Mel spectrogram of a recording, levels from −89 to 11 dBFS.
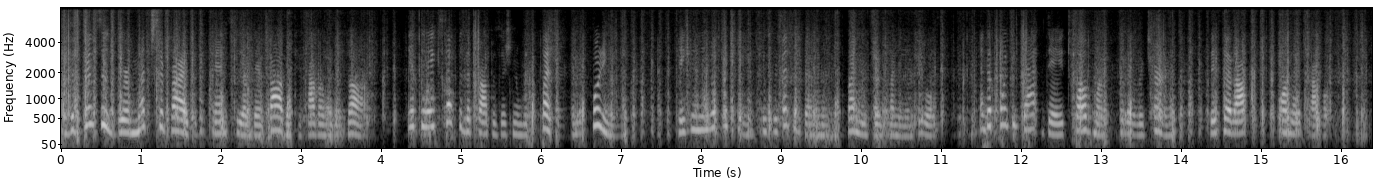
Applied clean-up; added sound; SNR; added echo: neural mask model RNNoise.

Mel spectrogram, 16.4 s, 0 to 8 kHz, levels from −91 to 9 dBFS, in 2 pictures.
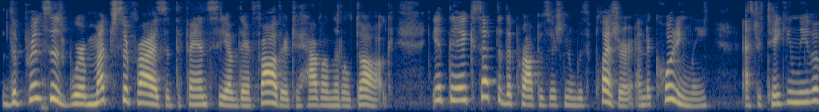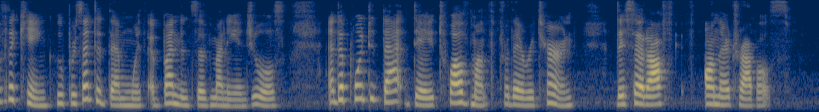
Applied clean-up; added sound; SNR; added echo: none; none; none; none.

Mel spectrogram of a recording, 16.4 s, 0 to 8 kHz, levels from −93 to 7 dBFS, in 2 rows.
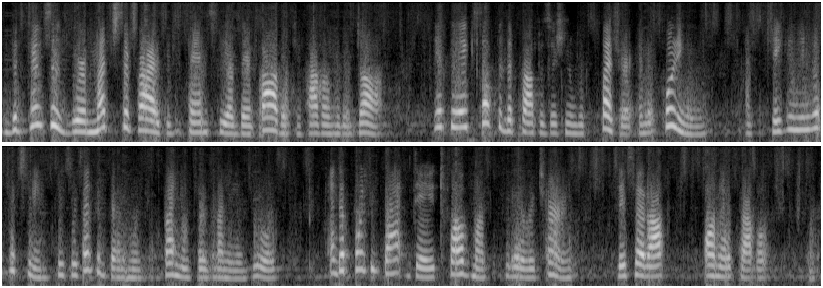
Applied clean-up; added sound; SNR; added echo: neural separator model SepFormer DNS4.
